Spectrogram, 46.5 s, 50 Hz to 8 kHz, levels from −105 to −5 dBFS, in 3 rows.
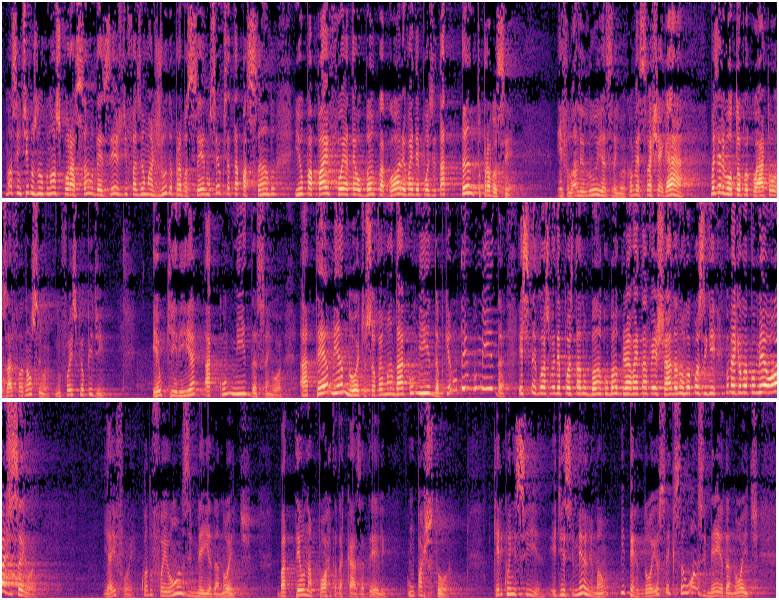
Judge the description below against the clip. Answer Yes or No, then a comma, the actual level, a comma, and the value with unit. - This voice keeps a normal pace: Yes, average, 175 wpm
